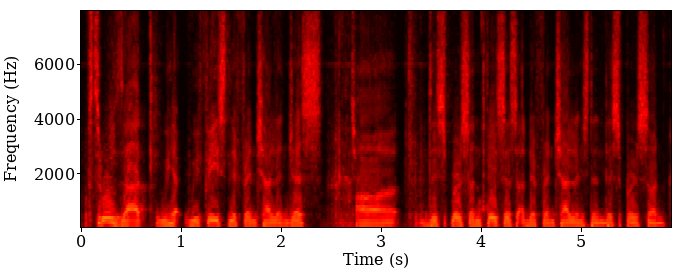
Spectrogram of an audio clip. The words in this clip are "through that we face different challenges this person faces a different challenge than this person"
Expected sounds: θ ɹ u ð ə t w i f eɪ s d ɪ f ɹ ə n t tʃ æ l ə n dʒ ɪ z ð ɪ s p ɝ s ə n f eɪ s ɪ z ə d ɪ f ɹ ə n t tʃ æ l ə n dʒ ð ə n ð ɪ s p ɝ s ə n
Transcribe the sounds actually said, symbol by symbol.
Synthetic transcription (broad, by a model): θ ɹ u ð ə t w i f eɪ s d ɪ f ɹ ə n t tʃ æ l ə n dʒ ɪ s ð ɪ s p ɝ s ə n f eɪ s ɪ s ə d ɪ f ɹ ə n t tʃ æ l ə n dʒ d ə n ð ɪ s p ɝ s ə n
